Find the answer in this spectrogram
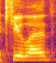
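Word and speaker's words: QLED: yes difference between OLED is it Q letter Q LED what's the right way to say that we say Q LED okay yeah so OLED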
